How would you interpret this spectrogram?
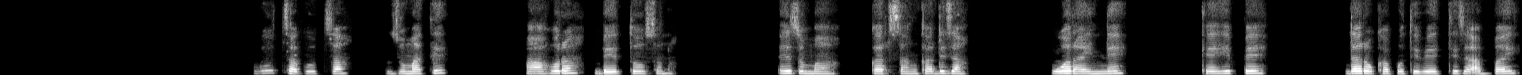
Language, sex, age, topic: Gamo, female, 18-24, government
